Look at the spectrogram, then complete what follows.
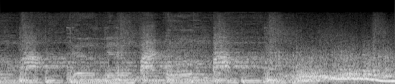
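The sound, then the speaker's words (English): A lion roars loudly, a deep rumbling growl swelling in a few heavy bursts and ending in a long, sliding low roar. “The lion ain't asleep, and it's me he wants to eat.”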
